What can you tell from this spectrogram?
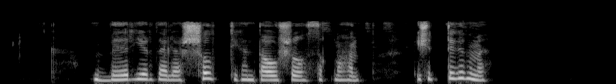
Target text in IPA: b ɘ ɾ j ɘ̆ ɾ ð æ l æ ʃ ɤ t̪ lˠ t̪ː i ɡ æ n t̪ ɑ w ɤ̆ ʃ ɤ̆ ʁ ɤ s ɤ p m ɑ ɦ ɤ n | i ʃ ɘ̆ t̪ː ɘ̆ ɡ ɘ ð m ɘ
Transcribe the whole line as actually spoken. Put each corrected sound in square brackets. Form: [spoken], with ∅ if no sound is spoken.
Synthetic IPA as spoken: b ɘ ɾ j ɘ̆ ɾ ð æ l æ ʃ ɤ [∅] lˠ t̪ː i ɡ æ n t̪ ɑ w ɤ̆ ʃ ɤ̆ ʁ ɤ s ɤ [q] m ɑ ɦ ɤ n | i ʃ ɘ̆ t̪ː ɘ̆ ɡ ɘ ð m ɘ

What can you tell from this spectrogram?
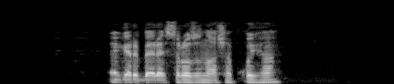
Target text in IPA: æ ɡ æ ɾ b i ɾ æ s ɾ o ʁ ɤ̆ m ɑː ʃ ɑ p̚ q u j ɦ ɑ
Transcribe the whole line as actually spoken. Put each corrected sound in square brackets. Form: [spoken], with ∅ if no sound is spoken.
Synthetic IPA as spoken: æ ɡ æ ɾ b [æ] ɾ æ s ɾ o [z] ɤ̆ [n] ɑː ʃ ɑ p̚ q u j ɦ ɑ

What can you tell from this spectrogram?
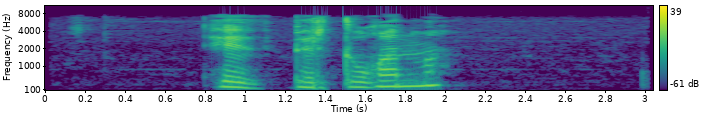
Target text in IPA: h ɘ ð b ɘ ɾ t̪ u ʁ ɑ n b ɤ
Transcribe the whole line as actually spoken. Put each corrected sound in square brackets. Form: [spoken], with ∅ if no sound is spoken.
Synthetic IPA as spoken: h ɘ ð b ɘ ɾ t̪ u ʁ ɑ n [m] ɤ

